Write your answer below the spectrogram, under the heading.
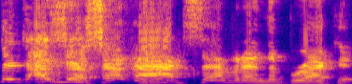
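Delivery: mock indignant, irritated, high and angry. Reading out a viewer's comment about the bracket: imitating an angry comment. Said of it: "he says that all angry".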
